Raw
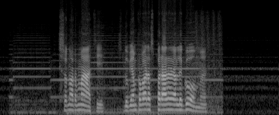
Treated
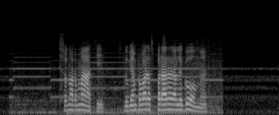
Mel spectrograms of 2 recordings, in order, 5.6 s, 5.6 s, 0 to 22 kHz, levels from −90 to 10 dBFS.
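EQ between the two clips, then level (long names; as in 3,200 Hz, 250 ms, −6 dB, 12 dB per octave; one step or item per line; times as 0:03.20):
head-to-tape spacing loss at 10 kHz 36 dB
notch filter 820 Hz, Q 26
+2.5 dB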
